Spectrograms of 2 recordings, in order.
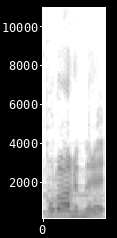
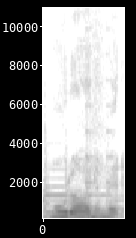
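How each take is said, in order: First: It is said in the speaker's normal voice. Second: It is said in a put-on deep man's voice. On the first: "we're just gonna read it in a normal voice" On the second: "I can't do a man's voice"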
